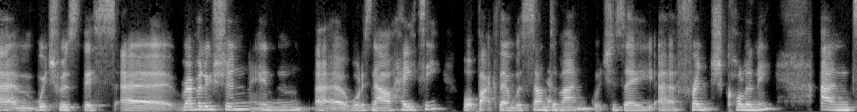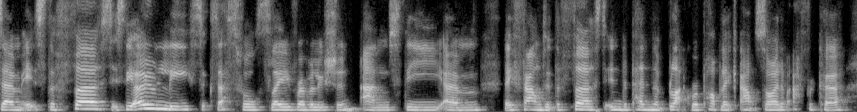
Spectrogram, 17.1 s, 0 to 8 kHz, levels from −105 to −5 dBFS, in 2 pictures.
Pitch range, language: 180-205 Hz, English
